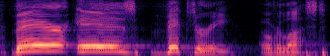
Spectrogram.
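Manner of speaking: loud, high, drawn-out announcement; triumphant proclamation. Real, not acted. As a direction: proclaim it big and slow, word by word. Proclaims the final sermon point.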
